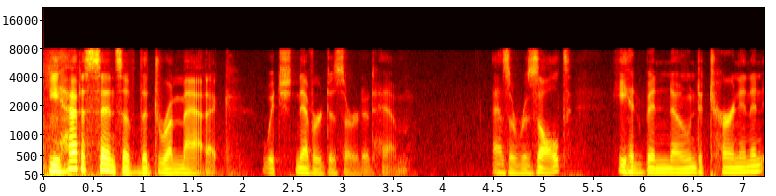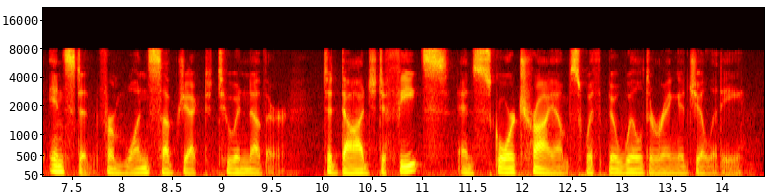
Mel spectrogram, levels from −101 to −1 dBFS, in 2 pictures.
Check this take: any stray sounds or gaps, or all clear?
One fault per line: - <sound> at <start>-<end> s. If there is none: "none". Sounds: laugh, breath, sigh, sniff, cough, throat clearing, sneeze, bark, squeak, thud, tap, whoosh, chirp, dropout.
none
